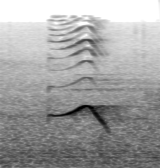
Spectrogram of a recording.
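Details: A male Asian koel singing in a neighbouring garden gives a single clear whistled note that swells upward, then drops away at the end, over a soft background hiss.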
